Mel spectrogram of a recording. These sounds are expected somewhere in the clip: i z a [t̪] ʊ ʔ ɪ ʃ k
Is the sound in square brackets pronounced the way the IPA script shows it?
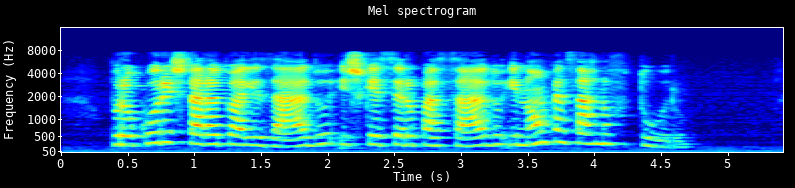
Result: no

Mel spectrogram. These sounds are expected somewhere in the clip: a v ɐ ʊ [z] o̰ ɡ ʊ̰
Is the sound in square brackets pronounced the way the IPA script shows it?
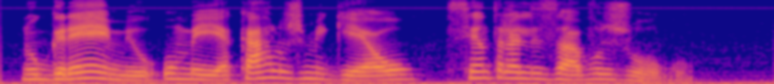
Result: no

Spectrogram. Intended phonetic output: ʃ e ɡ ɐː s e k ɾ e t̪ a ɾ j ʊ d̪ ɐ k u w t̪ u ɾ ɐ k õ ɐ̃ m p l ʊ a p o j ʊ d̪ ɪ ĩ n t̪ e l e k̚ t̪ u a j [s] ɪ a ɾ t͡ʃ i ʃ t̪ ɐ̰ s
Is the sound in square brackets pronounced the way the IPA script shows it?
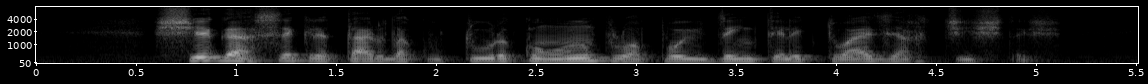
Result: no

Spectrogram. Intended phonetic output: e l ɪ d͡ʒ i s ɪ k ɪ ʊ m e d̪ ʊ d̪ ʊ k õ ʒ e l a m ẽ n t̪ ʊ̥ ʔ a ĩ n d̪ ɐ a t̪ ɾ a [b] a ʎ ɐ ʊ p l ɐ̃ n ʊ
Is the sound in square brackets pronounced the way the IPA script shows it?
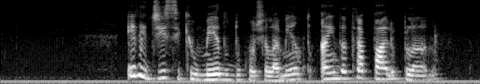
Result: no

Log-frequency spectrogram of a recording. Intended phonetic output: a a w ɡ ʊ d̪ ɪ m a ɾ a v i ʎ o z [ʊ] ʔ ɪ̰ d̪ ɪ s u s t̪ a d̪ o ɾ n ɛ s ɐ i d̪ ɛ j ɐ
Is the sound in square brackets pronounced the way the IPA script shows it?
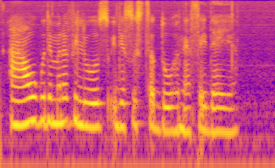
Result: yes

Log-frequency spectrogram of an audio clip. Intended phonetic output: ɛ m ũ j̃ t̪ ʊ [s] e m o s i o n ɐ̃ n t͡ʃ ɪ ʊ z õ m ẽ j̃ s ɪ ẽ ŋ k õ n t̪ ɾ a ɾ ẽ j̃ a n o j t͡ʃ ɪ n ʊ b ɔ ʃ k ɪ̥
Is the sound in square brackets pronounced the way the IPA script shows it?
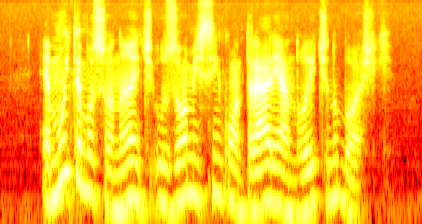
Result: no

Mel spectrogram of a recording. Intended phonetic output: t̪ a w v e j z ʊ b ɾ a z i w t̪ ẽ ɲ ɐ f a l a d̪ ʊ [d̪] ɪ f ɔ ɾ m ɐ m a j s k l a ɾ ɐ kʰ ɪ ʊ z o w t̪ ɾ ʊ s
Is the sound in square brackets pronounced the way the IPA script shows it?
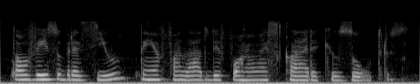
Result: yes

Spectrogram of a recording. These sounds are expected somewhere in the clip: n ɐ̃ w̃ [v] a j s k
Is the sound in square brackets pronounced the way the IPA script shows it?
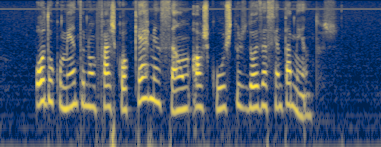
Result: no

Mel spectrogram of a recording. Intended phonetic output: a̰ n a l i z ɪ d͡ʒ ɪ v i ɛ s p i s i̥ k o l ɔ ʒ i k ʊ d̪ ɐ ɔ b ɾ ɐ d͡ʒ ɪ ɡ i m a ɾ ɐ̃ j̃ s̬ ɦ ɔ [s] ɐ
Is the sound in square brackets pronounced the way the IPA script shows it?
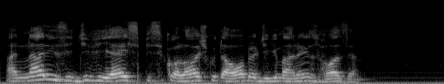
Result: no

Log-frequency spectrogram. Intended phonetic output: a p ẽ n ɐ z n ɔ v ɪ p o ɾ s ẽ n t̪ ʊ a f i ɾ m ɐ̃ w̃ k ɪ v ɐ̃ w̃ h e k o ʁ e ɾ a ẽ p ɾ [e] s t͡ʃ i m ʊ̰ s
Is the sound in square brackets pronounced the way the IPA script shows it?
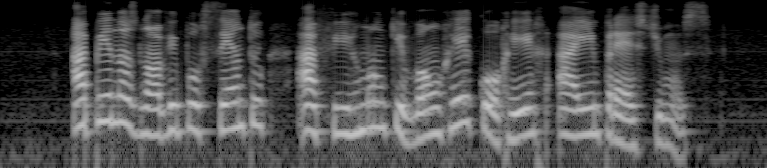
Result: no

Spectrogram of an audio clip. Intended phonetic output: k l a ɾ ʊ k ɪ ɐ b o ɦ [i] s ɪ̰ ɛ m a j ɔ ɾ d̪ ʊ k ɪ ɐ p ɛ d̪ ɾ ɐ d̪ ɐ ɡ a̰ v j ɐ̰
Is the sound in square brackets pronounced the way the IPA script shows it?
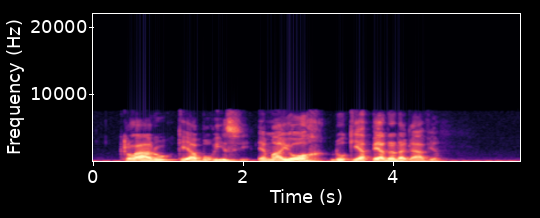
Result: yes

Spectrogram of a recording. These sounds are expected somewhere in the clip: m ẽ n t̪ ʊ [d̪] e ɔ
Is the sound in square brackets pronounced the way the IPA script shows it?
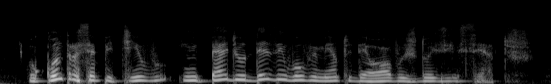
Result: yes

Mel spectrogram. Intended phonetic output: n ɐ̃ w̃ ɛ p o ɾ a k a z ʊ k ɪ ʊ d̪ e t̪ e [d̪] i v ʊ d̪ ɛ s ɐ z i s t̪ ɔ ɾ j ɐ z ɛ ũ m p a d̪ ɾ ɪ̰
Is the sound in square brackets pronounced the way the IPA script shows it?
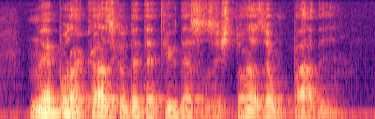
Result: no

